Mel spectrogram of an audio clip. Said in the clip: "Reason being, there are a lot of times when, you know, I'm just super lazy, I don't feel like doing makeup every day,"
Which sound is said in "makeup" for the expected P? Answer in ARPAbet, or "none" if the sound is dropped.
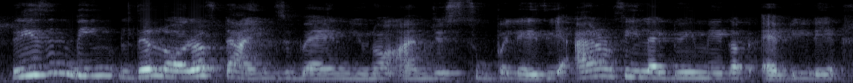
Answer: P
